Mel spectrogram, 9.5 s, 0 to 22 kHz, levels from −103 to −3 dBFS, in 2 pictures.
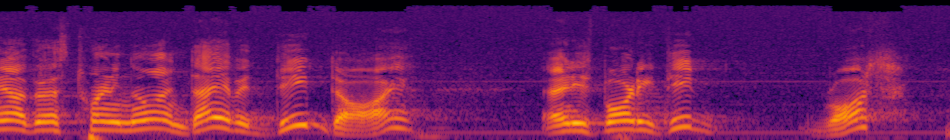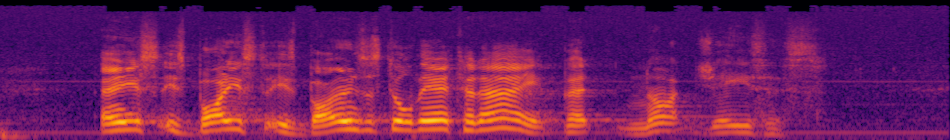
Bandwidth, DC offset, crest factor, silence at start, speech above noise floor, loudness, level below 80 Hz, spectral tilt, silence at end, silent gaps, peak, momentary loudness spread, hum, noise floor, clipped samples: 19 kHz; under 0.1%; 18 dB; 0 s; 30 dB; -29 LUFS; -56 dBFS; -4 dB/octave; 0.65 s; none; -12 dBFS; 13 LU; none; -58 dBFS; under 0.1%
